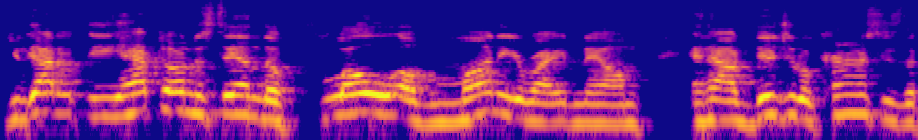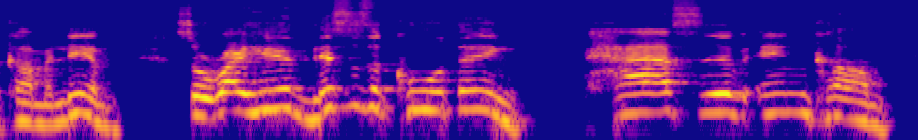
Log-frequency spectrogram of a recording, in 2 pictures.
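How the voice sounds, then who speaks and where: A man giving an energetic slide presentation as a guest speaker on a video call, often checking in with his audience. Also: high voice, normal speed, few pauses. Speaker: guest speaker on wealth building.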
